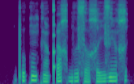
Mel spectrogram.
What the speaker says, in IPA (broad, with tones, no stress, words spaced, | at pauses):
pʼu˥kũ˥ kɛ̃˩˧ qʼi˧˥χbɯ˧˥sɤ˩ χiː˩˧zĩ˥χ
